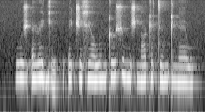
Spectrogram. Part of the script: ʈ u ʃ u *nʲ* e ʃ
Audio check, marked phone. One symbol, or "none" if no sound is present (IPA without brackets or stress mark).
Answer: n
